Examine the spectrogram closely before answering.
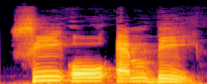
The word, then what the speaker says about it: comb: letters is the sound b the sound in in in a word like comb c o m b comb actually it is the last sound is not bur but ma comb have you combed your hair there is no bur sound in the same way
